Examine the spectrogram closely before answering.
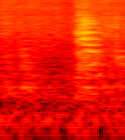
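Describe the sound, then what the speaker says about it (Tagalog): Mung beans being stirred in a hot pan, a short scrape and sizzle that swells briefly near the middle, close and alone. "Siyempre, lagyan natin ito yung munggo. Halo-haloin."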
